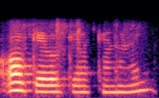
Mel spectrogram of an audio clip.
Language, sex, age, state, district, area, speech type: Tamil, female, 30-45, Tamil Nadu, Nilgiris, urban, conversation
